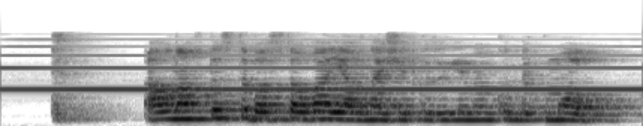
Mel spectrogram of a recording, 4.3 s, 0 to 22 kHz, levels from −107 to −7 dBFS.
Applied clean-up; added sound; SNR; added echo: none; Wind instrument, woodwind instrument; 12 dB; reverberation time 0.8 s.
